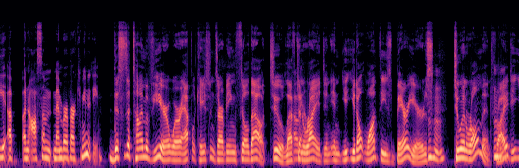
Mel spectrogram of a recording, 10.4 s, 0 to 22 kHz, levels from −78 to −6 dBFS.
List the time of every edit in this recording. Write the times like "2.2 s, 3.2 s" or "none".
none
